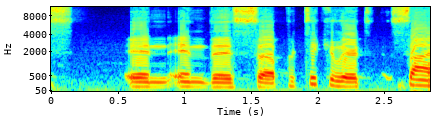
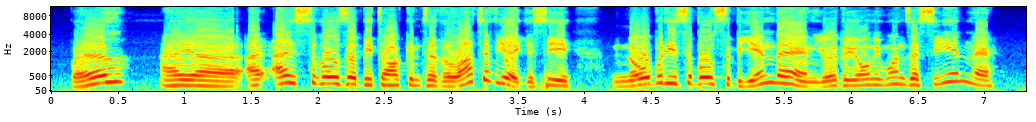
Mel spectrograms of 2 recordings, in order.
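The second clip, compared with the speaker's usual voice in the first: speaking in a put-on Irish accent; 4 semitones higher than usual. Retelling being stopped by an officer, voicing the officer in an Irish accent. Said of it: "Ooh, Ooh, all right, Irish".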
